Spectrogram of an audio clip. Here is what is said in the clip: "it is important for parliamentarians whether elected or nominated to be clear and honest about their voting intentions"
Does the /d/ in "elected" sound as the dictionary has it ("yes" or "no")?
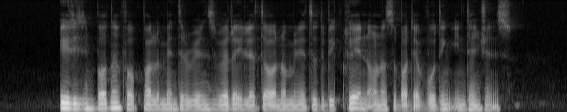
no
